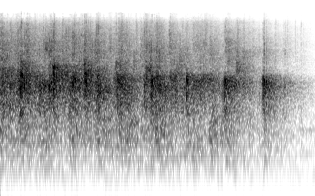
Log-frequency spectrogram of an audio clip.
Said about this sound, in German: Come on, lass uns Gott nochmal einen Applaus geben.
